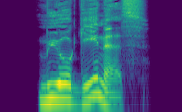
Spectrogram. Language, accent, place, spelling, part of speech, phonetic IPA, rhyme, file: German, Germany, Berlin, myogenes, adjective, [myoˈɡeːnəs], -eːnəs, De-myogenes.ogg
- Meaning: strong/mixed nominative/accusative neuter singular of myogen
